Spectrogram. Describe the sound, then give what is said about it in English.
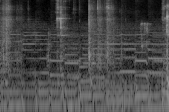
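Ice cubes clink into a glass as it is filled with ice for a drink: a handful of sharp, bright knocks spaced irregularly, each leaving a short glassy ring, with no voices. “Ice is going in there. Fill it.”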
